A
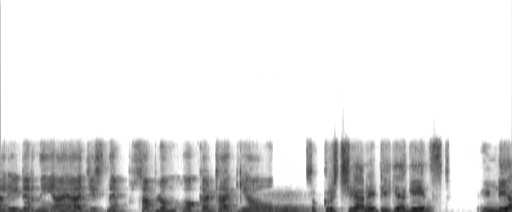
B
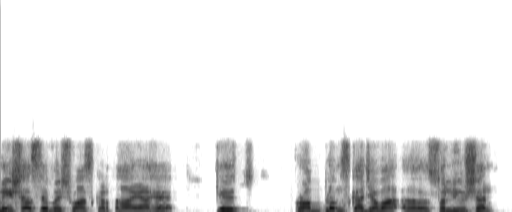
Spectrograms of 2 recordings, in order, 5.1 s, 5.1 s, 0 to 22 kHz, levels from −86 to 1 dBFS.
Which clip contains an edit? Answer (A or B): A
